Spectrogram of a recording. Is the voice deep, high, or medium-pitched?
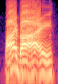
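deep. It is said in a deep, gruff voice.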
